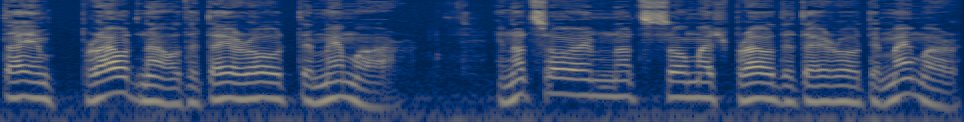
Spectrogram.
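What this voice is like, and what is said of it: Accented non-native English. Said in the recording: “maybe you didn't catch my accent”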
